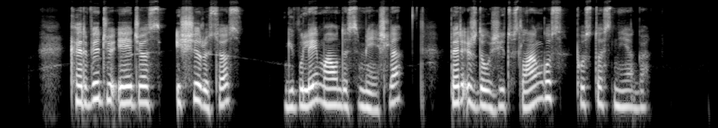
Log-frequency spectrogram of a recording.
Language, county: Lithuanian, Kaunas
